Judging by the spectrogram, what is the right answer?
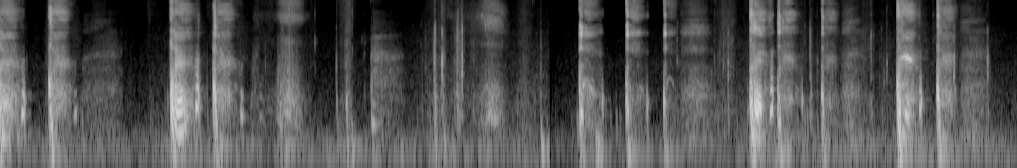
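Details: Adult trying to suppress a coughing fit in the middle of the night, not wanting to make noise: repeated short, muffled coughs in clusters, held back in a quiet room.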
